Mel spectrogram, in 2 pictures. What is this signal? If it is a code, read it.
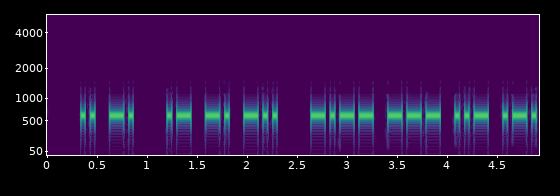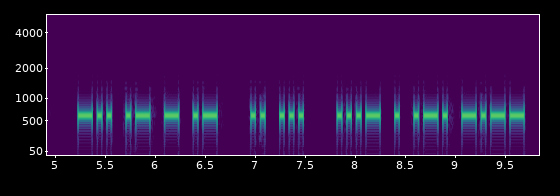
Morse code, heard as a keyed tone, about 25 wpm, 600 Hz. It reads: IN AND YOUR DATA IS VERY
